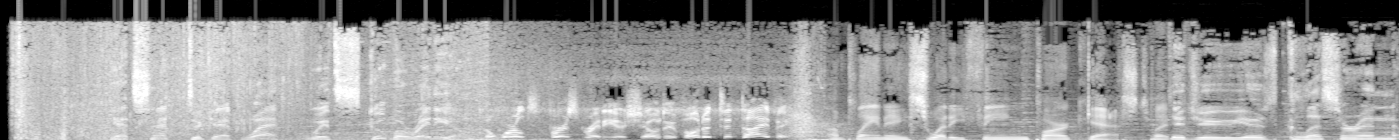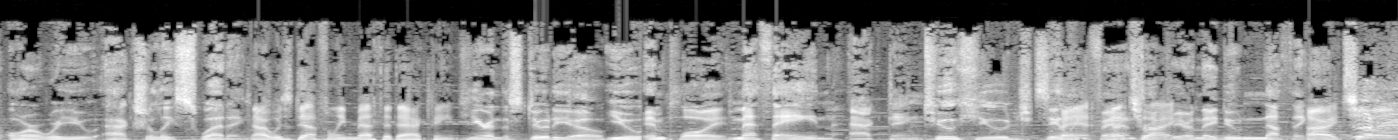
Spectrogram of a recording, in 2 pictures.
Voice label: Promo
